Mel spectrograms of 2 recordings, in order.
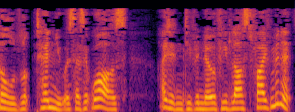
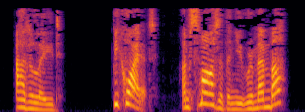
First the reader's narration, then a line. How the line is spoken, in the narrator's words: My tone was harsh, but it was only to cover my own fear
